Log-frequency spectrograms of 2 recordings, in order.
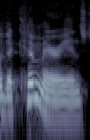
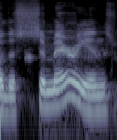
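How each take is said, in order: First: "Kimmerians" begun with a k sound; hard k opening on "Kimmerians"; hard-C pronunciation. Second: "Cimmerians" begun with an s sound; soft s opening on "Cimmerians"; soft-C pronunciation. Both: Shown as a demonstration. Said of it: "depending on how you pronounce that".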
